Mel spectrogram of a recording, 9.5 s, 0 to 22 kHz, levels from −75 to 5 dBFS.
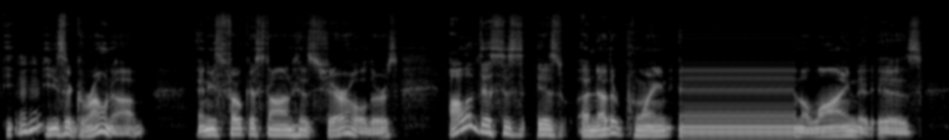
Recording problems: audio freezing; at 7 s for 1 s

